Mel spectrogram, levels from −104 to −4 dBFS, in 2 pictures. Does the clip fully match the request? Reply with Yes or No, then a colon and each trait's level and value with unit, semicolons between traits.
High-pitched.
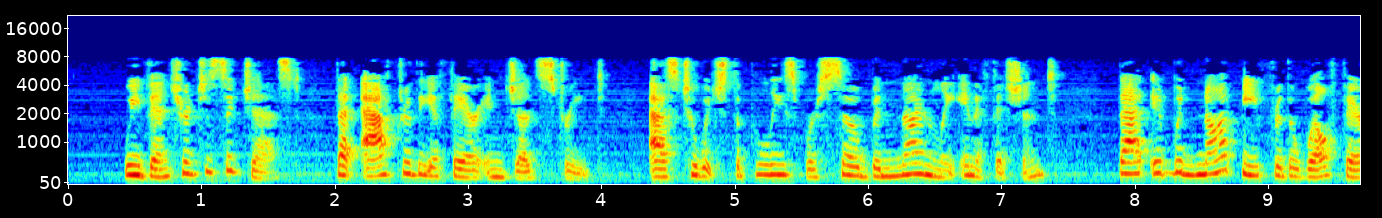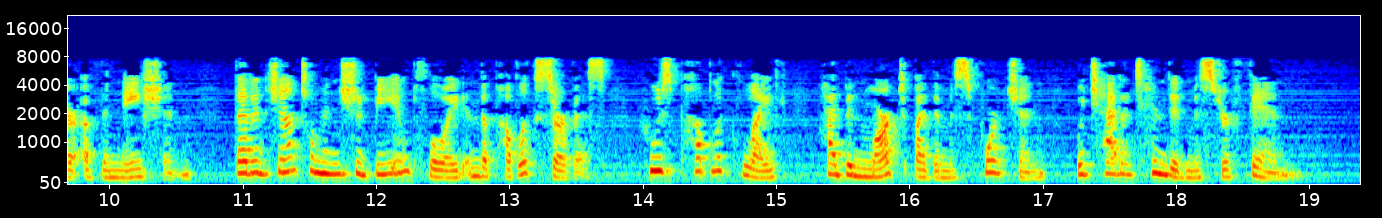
Yes: high, 225 Hz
